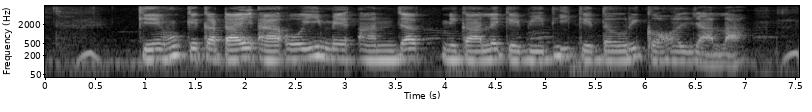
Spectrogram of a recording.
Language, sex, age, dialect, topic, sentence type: Bhojpuri, male, 18-24, Southern / Standard, agriculture, statement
